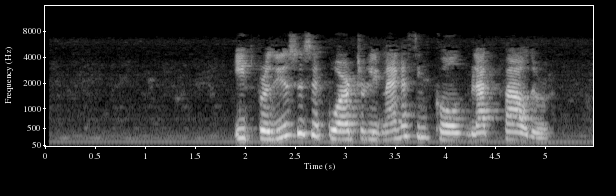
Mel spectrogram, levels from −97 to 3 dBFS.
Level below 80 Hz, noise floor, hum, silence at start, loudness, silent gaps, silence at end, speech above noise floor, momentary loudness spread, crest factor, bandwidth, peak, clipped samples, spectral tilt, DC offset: -64 dBFS; -51 dBFS; none; 1.9 s; -18 LUFS; none; 0.45 s; 34 dB; 7 LU; 18 dB; 7.6 kHz; -2 dBFS; under 0.1%; -5 dB/octave; under 0.1%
